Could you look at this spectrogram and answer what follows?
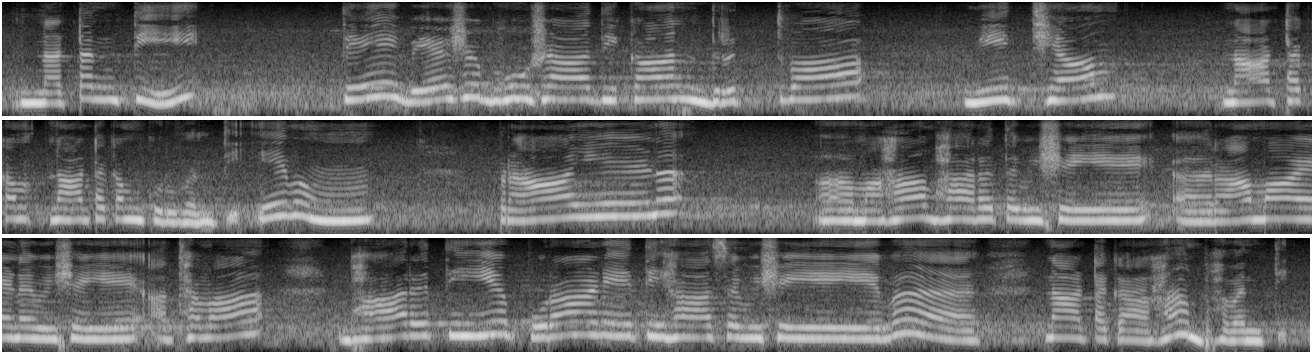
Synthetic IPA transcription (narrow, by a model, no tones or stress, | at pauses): nɐʈɐnt̪i | t̪eːʋeːʂɐbʱuːʂaːd̪ʱikaːnd̪ɾɪt̪ʋaː | ʋiːd̪ʱjaːm | naːʈɐkɐmnaːʈɐkɐmkuɾʋɐnt̪iʔeːʋɐm | pɾaːjeːɳɐ | mɐɦaːbʱaːɾɐt̪ɐʋiʂɐjeːɾaːmaːjɐɳɐʋiʂɐjeːʔɐ̰t̪ʰɐʋaː | bʱaːɾɐt̪iːjɐpuɾaːɳeːt̪iɦaːsɐʋiʂɐjeːeːʋɐ | naːʈɐkaːɦɐ̆bʱɐʋɐnt̪i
